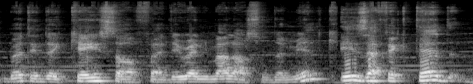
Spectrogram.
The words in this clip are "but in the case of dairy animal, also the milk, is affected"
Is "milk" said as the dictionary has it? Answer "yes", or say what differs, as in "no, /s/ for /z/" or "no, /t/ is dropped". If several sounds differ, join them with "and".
yes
